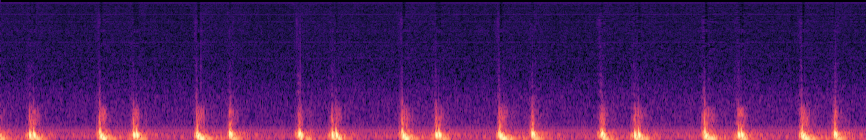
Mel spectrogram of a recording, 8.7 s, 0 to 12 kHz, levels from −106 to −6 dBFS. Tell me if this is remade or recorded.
recorded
